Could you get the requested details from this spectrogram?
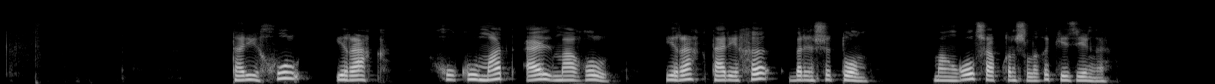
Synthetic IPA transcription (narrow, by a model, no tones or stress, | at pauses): t̪ʰɑɾiχulˠ | iɾɑq | χʊqumɑt̪ælmɑʁʊlˠ | iɾɑqt̪ʰɑɾijχəbɪɾɪnʃɪt̪ʰo̞mː | ɑɴʁo̞lˠʃɑp̚qənʃəlˠəʁəkʲʰe̞ze̞ŋɪ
